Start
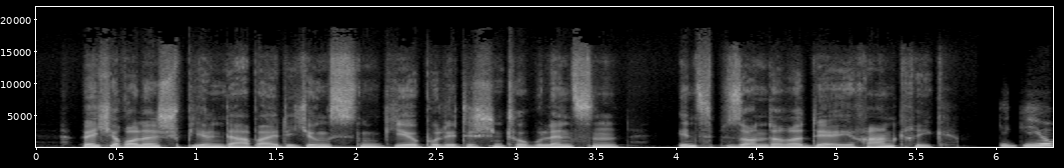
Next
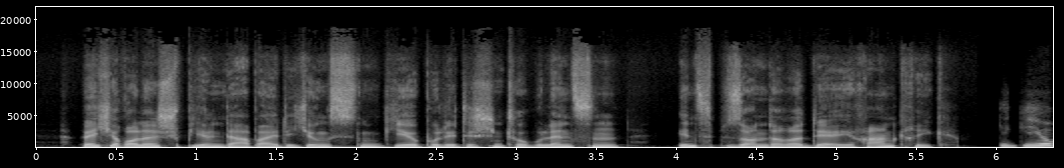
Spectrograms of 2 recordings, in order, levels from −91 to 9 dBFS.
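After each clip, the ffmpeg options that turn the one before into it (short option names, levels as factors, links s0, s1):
-af anull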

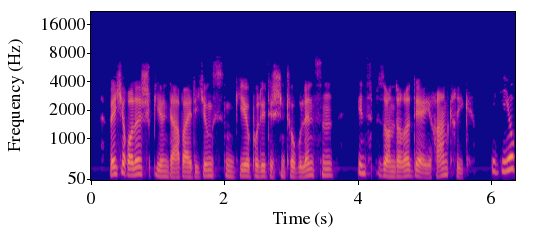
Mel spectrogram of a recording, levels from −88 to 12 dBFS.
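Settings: -af "aeval=exprs='val(0)+0.00447*(sin(2*PI*60*n/s)+sin(2*PI*2*60*n/s)/2+sin(2*PI*3*60*n/s)/3+sin(2*PI*4*60*n/s)/4+sin(2*PI*5*60*n/s)/5)':c=same,highpass=460,equalizer=f=490:t=q:w=4:g=5,equalizer=f=750:t=q:w=4:g=-5,equalizer=f=1300:t=q:w=4:g=-7,equalizer=f=2700:t=q:w=4:g=5,lowpass=f=3100:w=0.5412,lowpass=f=3100:w=1.3066,afftdn=nr=36:nf=-50,volume=2"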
